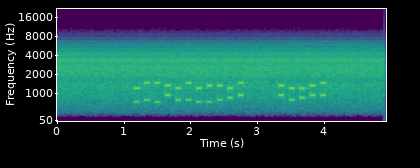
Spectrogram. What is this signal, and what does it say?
DTMF, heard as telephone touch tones, dialled by machine, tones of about 60 ms, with phone line noise. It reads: 1630461257# 0470#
